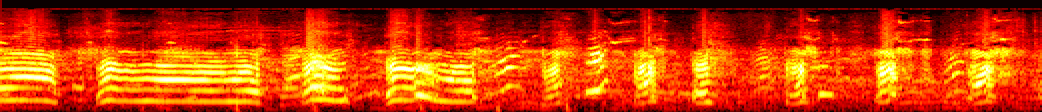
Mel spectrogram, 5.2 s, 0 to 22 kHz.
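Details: Sled Huskies in four-dog teams at the start, Rendlesham, January 2016: excited, high yelps and drawn-out whining barks overlap rapidly from several dogs, some calls held level, others sliding down in pitch.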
